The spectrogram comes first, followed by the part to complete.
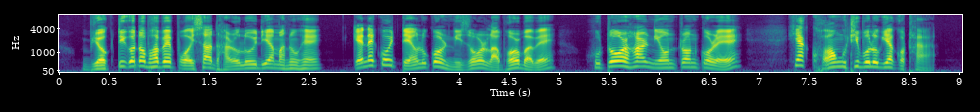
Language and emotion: Assamese, disgusted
